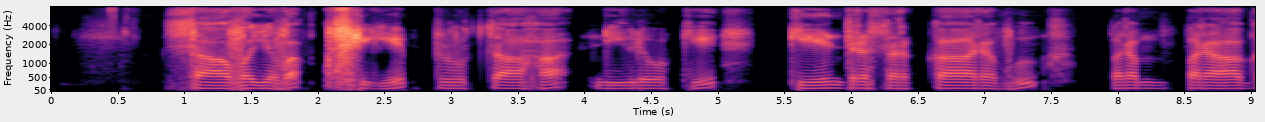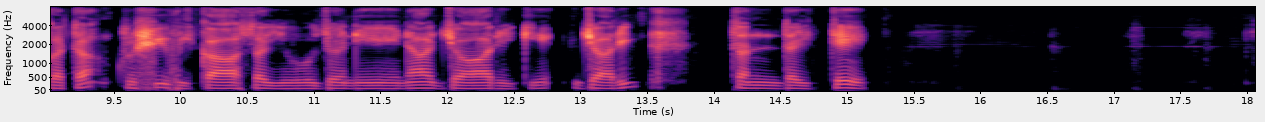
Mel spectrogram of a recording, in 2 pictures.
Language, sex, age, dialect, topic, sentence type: Kannada, male, 51-55, Mysore Kannada, agriculture, statement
